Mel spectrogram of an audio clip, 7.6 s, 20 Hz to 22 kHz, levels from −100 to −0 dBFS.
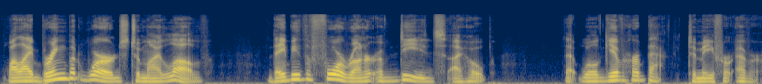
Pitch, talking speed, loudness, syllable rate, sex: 135 Hz, 190 wpm, -18 LUFS, 4.9 syllables/s, male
